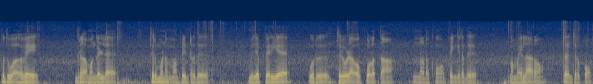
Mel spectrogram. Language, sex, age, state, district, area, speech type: Tamil, male, 30-45, Tamil Nadu, Pudukkottai, rural, spontaneous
